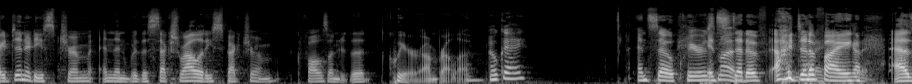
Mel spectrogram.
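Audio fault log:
0.57 s, damaged data in a compressed stream: a single short blip breaks into the speech early in the clip and is over in a fraction of a second. Here part of the encoded stream was corrupted, so the decoder could not parse the affected frame correctly and briefly lost sync. It output garbled or missing spectral data before locking onto the next valid frame header. That malformed frame is what produces the abrupt, unnatural artefact.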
